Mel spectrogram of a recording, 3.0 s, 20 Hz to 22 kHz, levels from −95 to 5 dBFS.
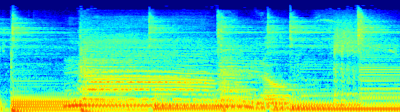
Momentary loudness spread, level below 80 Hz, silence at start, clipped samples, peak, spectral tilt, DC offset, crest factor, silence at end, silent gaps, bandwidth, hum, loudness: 3 LU; -28 dBFS; 0 s; under 0.1%; -4 dBFS; -5.5 dB/octave; under 0.1%; 14 dB; 0 s; none; 17 kHz; none; -19 LUFS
